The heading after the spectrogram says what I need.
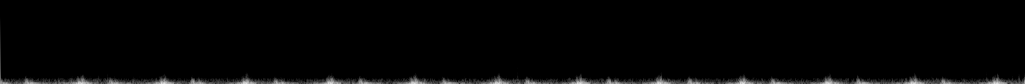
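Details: Resting, steady, regular lub-dub heartbeat at about 72 beats a minute with no added sounds, recorded at a standard auscultation point; normal heart sounds.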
